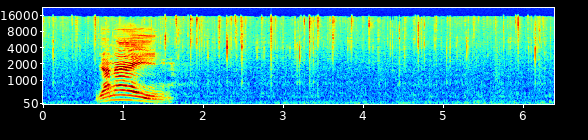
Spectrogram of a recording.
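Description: A fire crackles and pops softly.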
